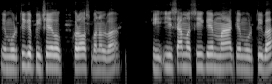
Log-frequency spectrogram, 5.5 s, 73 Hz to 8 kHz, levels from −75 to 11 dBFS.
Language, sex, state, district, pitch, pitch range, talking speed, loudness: Bhojpuri, male, Bihar, Saran, 180 Hz, 170-190 Hz, 175 wpm, -17 LUFS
